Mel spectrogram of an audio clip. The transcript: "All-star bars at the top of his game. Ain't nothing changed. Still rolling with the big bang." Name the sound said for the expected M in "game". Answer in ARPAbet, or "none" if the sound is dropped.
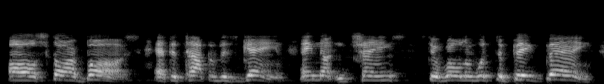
M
